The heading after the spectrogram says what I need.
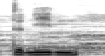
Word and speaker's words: Dunedin: I believe it's Dunedin. Dunedin? That's how you say it, yeah.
